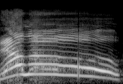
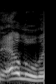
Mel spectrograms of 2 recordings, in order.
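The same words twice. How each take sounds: First: The word is said loudly and menacingly. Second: The word is said calmly and gently. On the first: The month brings judgment and punishment. "They always said Elul! With flames coming up on the side" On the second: The month is just a neutral date. "I never had a rabbi who ever said Elul"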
